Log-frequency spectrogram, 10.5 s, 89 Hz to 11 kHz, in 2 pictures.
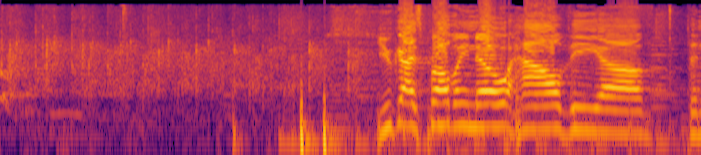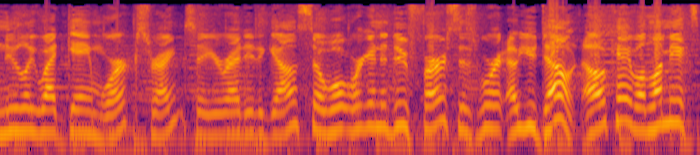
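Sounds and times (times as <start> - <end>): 
audience applause greeting game show contestants: 0.0 - 3.5
speech: 2.8 - 10.5.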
